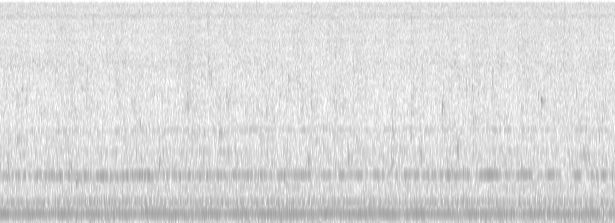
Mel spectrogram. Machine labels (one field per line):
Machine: pump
